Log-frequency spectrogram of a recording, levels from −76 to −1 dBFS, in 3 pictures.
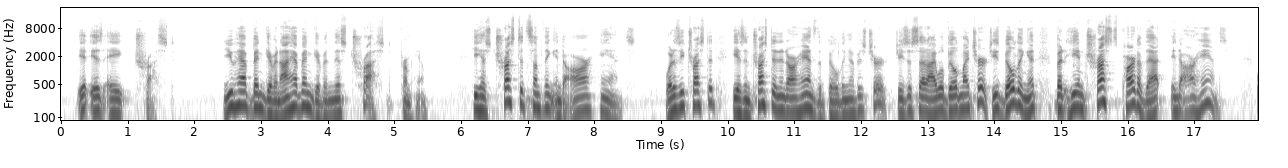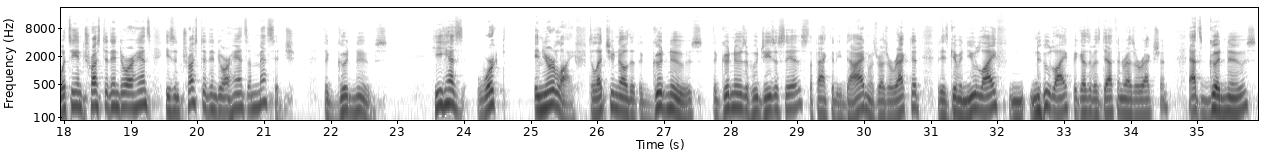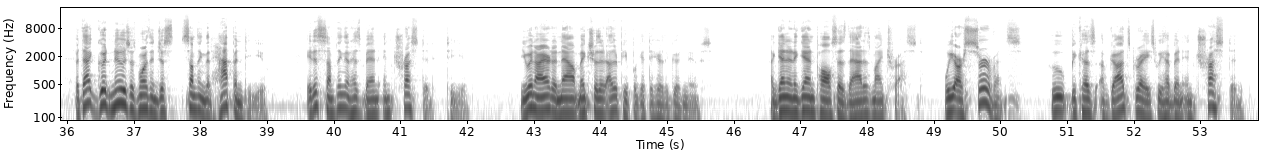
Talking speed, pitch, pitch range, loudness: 200 wpm, 130 Hz, 110-155 Hz, -30 LUFS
